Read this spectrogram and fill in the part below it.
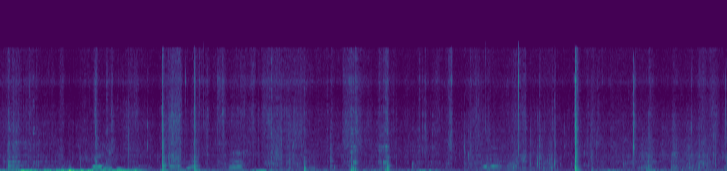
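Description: Concrete blocks knock and scrape against each other.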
